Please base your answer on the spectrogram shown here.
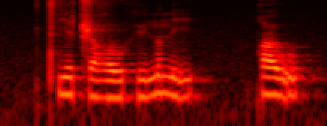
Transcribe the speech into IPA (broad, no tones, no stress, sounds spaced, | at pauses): tʼ i ʈ͡ʂ ø ʁ u h y n o n i | q u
